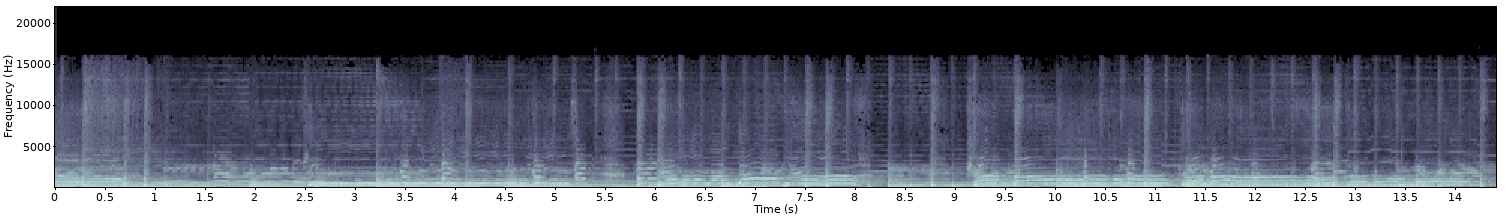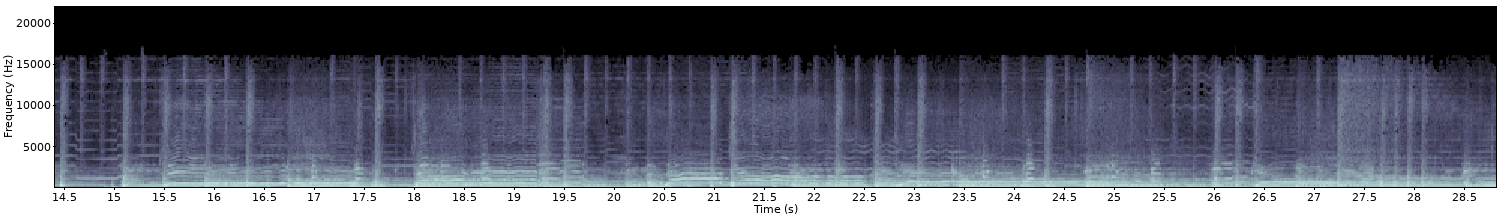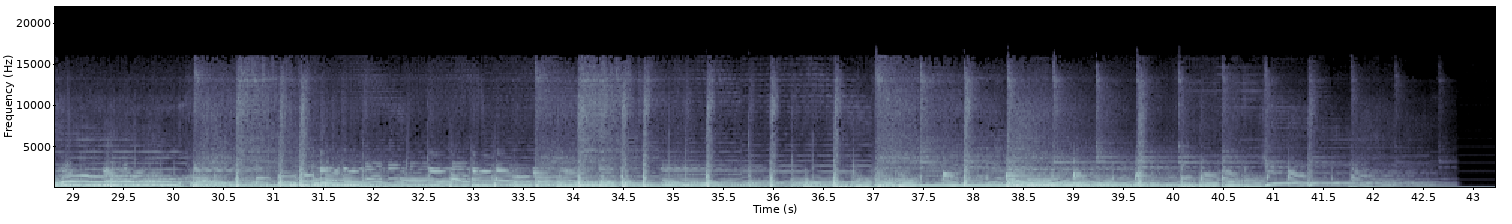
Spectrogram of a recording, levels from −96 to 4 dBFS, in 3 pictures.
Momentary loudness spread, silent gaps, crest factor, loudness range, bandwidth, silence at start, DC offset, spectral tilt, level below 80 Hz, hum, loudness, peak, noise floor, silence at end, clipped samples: 6 LU; none; 18 dB; 3 LU; 16.5 kHz; 0 s; 1%; -7 dB/octave; -34 dBFS; none; -21 LUFS; -2 dBFS; -54 dBFS; 0.55 s; under 0.1%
